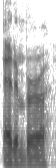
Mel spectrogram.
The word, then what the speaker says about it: Edinburgh: Edinburgh Yeah, is it's Edinburgh.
